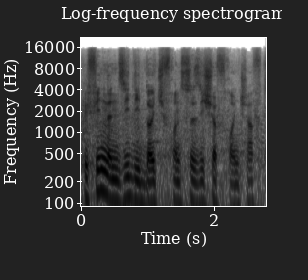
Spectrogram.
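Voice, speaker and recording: A man in his thirties asking naive, leading questions with a deadpan manner in an outdoor street interview, held on a boom mic. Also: unhurried, a crowd in the background. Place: outdoor pedestrian street and market. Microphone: handheld boom mic with fluffy windshield.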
